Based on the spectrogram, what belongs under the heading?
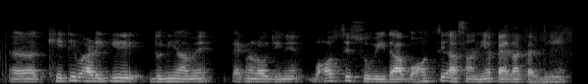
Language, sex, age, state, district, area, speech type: Urdu, male, 30-45, Delhi, South Delhi, rural, spontaneous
